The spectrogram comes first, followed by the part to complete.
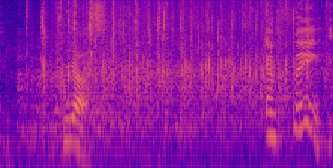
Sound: applause

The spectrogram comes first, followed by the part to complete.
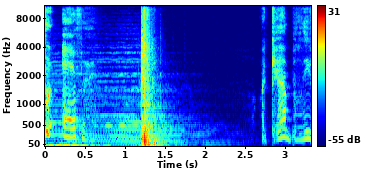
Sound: door slams

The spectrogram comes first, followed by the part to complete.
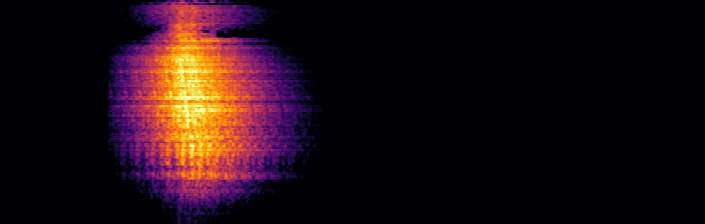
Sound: sound of magical swish

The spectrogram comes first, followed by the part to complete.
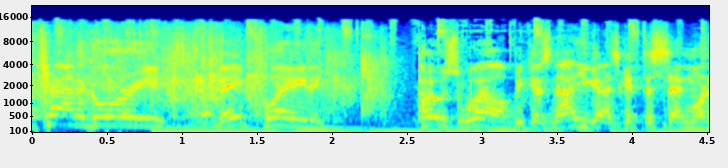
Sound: cheers and applause

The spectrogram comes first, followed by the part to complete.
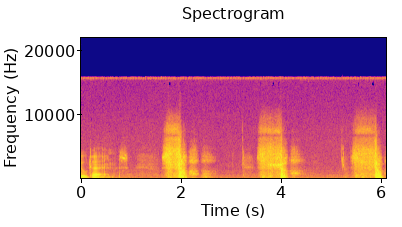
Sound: imitates engine

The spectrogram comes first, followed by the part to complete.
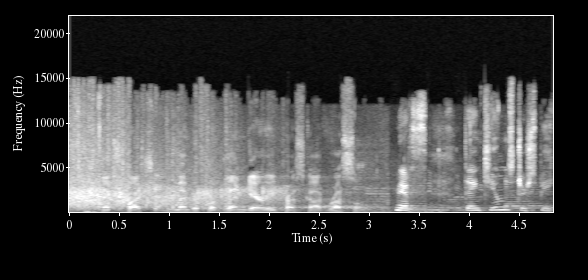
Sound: applause

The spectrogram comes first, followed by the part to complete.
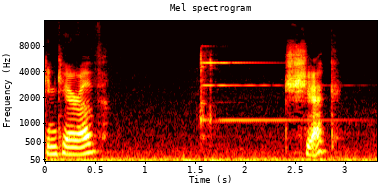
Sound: ding

